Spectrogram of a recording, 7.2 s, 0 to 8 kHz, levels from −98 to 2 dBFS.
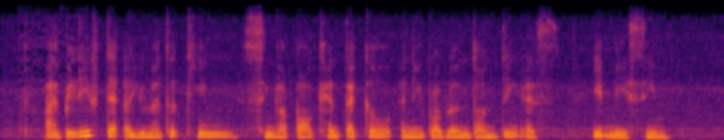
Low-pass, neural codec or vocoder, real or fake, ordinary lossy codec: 7.2 kHz; none; real; Opus, 24 kbps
